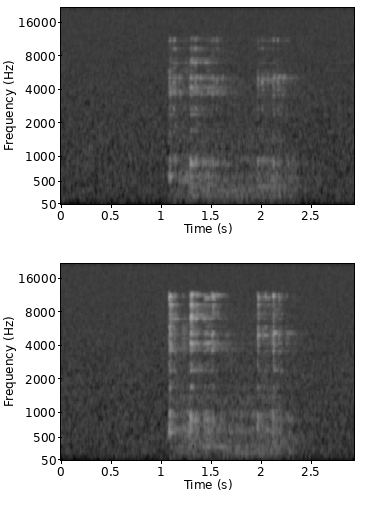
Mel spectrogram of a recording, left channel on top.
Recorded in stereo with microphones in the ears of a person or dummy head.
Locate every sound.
1.1 s cutlery clinking: 25° right (ahead or behind), 6.5 m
